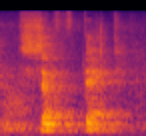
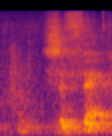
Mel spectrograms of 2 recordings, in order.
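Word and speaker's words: Sefekht: Sefet. Sefet. It's pronounced, spelled S-E-F-E-K-H-T.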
